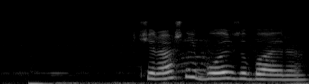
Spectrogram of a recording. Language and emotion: Russian, neutral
